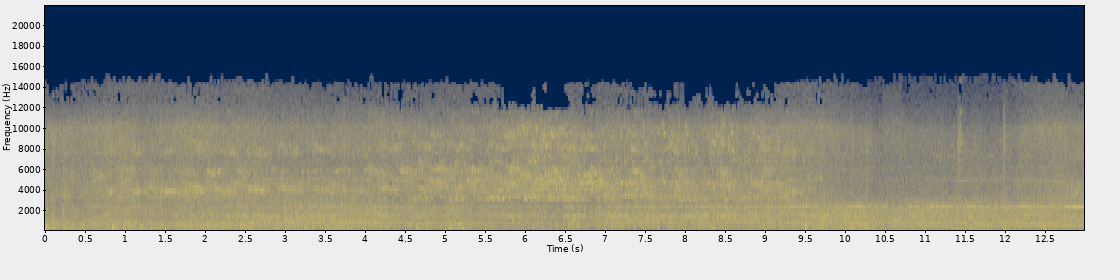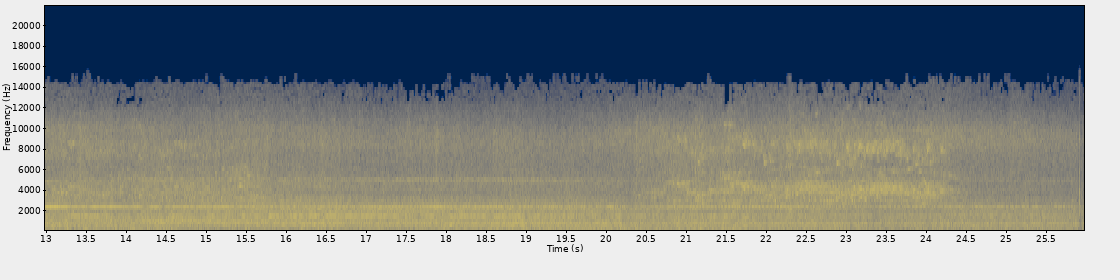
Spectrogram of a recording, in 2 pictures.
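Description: Train moving along the rails, its wheels squealing in steady high-pitched tones, with surges of hiss a couple of seconds in and again near the end.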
